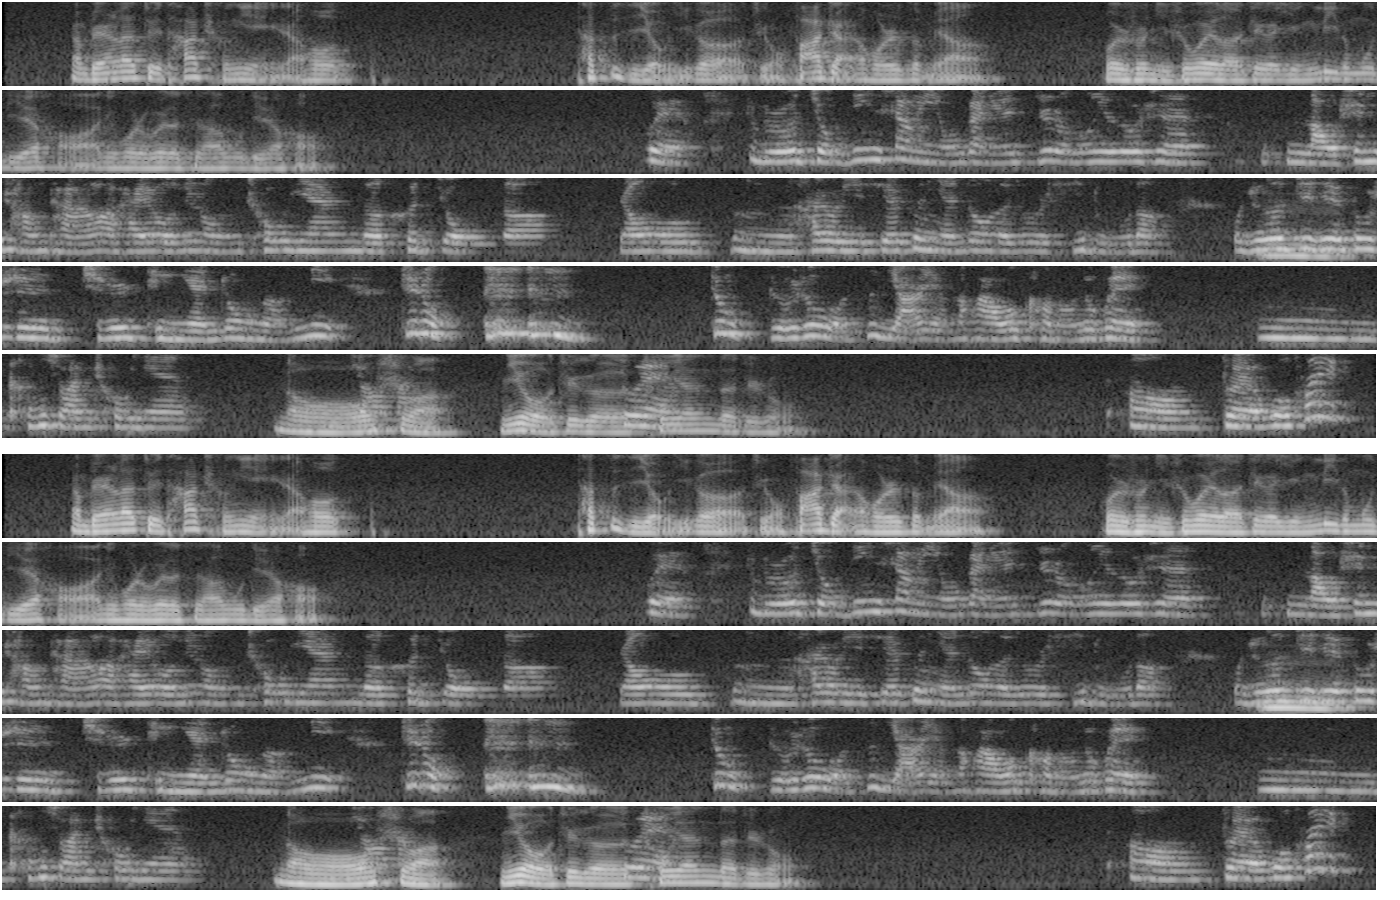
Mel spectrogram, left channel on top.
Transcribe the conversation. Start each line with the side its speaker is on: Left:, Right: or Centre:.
Right: 让别人来对他成瘾，然后他自己有一个这种发展或者怎么样，或者说你是为了这个盈利的目的也好啊，你或者为了其他的目的也好，
Left: 对，就比如酒精上瘾，我感觉这种东西都是老生常谈了。还有那种抽烟的、喝酒的，然后嗯，还有一些更严重的就是吸毒的。我觉得这些都是其实挺严重的。
Right: 嗯，
Left: 你这种，<clears throat> 就比如说我自己而言的话，我可能就会嗯，很喜欢抽烟，
Right: 哦，
Left: 你知道吗？
Right: 是吗？你有这个抽烟的这种
Left: 对，嗯，对，我会，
